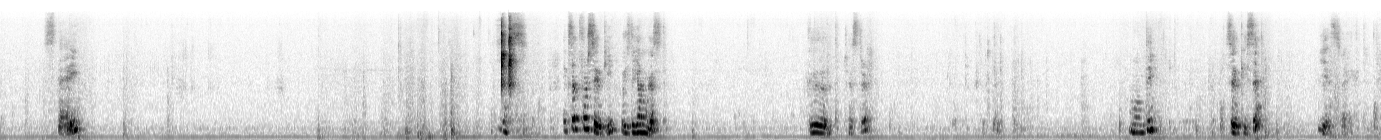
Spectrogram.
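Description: A young woman gives short, firm commands to dogs, close by, in bursts.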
